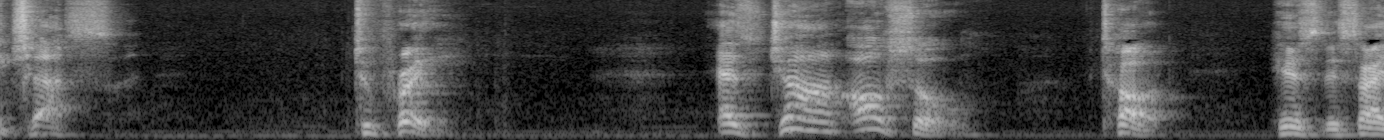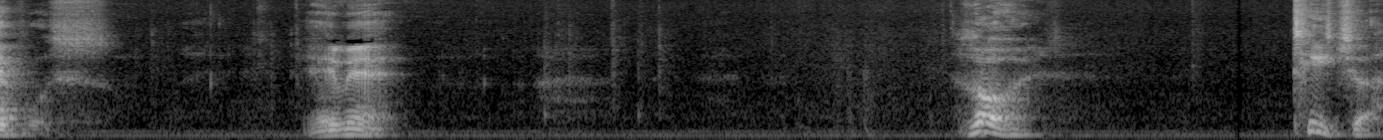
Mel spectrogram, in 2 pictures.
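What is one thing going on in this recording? An elderly man speaks calmly and close to a microphone, in short phrases with pauses.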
